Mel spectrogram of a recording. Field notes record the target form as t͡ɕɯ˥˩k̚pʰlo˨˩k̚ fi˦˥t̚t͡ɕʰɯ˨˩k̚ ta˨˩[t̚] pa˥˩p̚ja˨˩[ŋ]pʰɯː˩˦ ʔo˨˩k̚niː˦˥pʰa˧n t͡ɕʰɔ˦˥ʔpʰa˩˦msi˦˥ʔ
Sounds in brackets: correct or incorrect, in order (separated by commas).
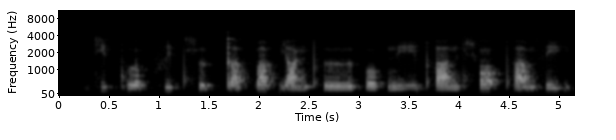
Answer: correct, correct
